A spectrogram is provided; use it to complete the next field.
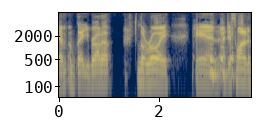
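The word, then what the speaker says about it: Le Roy: But they would say destroy Leroy was like so you had to do Leroy to make that rhyme with the destroy.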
